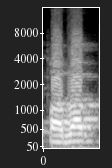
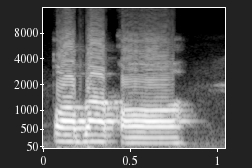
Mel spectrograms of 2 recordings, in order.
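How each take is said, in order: First: The word ends abruptly on a consonant. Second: The word ends on a lengthened vowel. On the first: The speaker calls it wrong. "बच्चे समझते हैं शायद इसको भी तबक पढ़ेंगे, हालांकि ऐसे नहीं" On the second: The speaker calls it right. "एक अलिफ की मिकदार खींच के पढ़ेंगे"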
